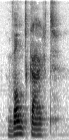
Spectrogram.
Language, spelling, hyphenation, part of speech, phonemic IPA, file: Dutch, wandkaart, wand‧kaart, noun, /ˈʋɑnt.kaːrt/, Nl-wandkaart.ogg
- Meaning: a wall map (topographical map hung on a wall)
